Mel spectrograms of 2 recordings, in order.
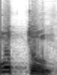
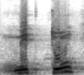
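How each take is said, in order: First: مت said "muttu"; damma on meem. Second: Said in the usual way. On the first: Shown as a demonstration. Teacher showing the variant, مت with opening u. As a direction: round the first vowel of مت to u. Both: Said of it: "قرأها بضم الميم".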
